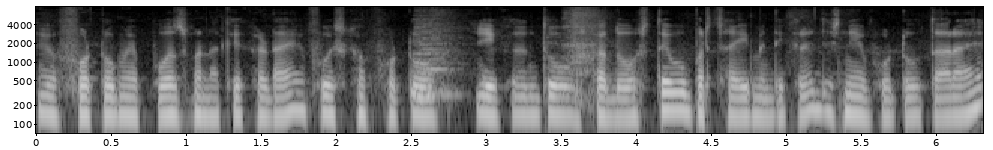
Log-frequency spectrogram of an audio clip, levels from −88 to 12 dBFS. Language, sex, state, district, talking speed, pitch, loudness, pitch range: Hindi, male, Chhattisgarh, Korba, 245 wpm, 135 Hz, -19 LUFS, 135-145 Hz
